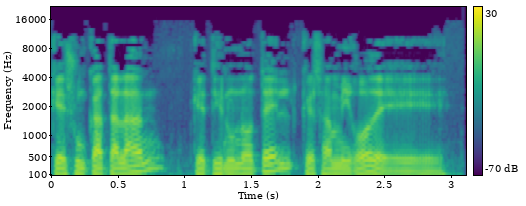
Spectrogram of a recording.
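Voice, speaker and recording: A man's voice: on the low side, expressive, normal speed, vocal fry. A man with a Spain Spanish accent, chatting casually as a podcast host and mockingly retelling a film plot. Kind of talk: casual film review chat.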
